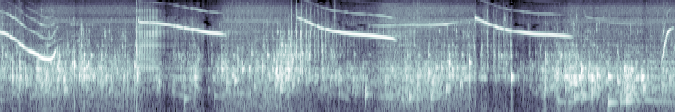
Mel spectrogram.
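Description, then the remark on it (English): False killer whale vocalizations: a series of high, sliding whistles that sweep downward in pitch, repeating every second or so over a steady bed of crackling clicks and watery hiss, with no talking. “This is what the false killer whale sounds like.”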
